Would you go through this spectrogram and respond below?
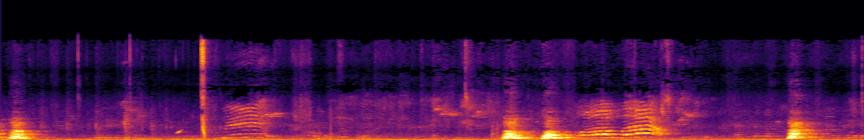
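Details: Toy poodle named Kopi, a stud dog in Quezon City, gives sharp barks at the start and near five and eight seconds. High, wavering whines rise and fall between them. Human voices are heard in the background.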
